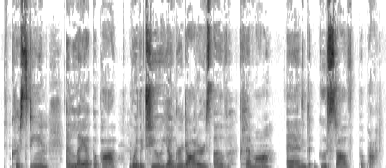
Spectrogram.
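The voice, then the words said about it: American English accent. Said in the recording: “there's gonna be the American English accent because I'm American”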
